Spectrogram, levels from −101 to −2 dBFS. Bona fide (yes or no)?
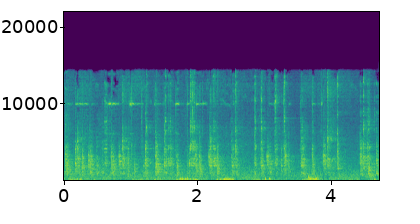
no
